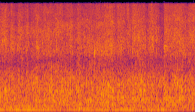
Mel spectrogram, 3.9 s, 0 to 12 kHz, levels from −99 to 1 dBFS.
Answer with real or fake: real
